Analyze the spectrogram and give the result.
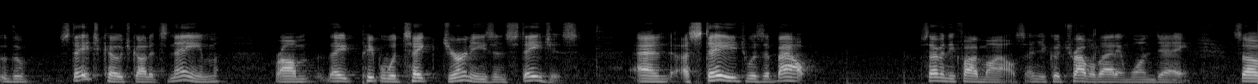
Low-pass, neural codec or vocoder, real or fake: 7.2 kHz; none; real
